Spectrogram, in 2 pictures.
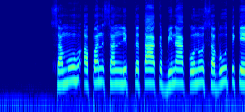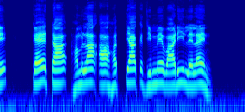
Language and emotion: Maithili, neutral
